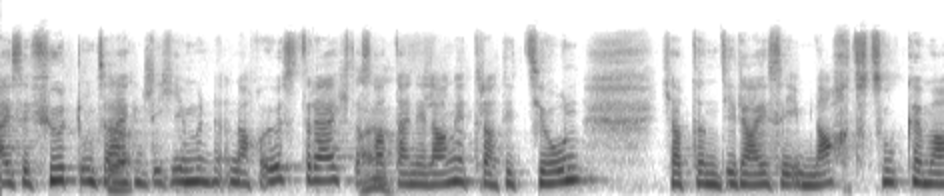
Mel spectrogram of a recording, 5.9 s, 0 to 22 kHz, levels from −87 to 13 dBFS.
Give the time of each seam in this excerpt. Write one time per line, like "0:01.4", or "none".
none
